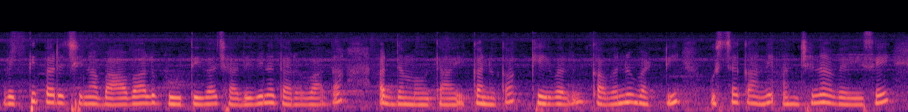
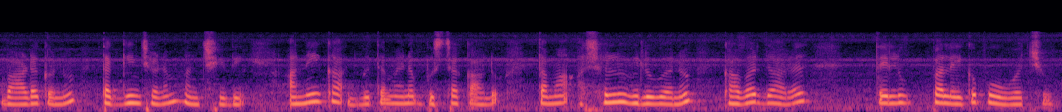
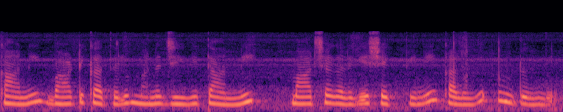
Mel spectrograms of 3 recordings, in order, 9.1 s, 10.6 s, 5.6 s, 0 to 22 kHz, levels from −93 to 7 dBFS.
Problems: background conversations at intervals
